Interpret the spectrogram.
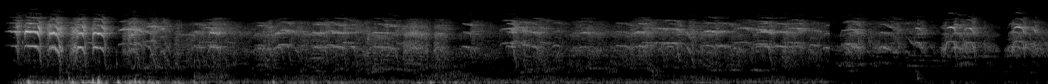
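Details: Sparrows chirping early in the morning in a village: a dense, continuous chorus of many overlapping high, sharp chirps, with a soft low rumble underneath for the first eight seconds.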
